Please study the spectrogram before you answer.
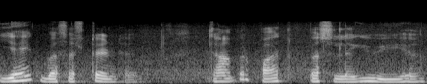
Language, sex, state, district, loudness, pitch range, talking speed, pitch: Hindi, male, Arunachal Pradesh, Lower Dibang Valley, -16 LUFS, 125-145 Hz, 155 wpm, 135 Hz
